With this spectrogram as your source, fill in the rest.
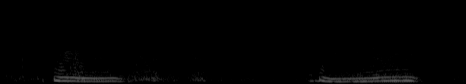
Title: Snoring kitten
